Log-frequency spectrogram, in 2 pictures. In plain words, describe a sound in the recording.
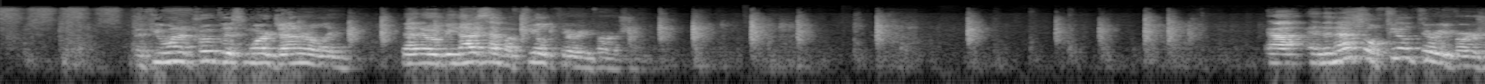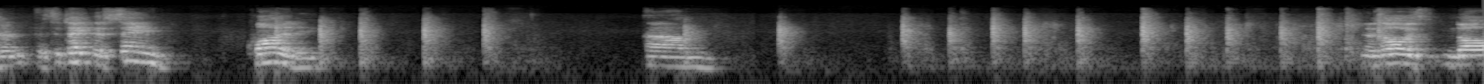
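A man lectures calmly, in a slightly echoing room.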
